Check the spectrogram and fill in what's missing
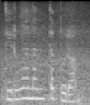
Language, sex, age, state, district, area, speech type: Kannada, female, 18-30, Karnataka, Shimoga, rural, spontaneous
